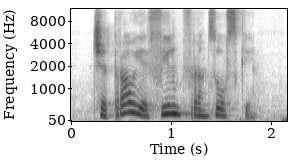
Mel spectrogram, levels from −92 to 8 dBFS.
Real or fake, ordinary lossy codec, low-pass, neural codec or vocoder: fake; none; none; codec, 24 kHz, 3 kbps, HILCodec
